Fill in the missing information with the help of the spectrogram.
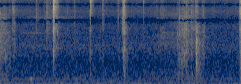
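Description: Near silence with a few faint, short clicks and a soft rustle near the end, from fingers handling small paper card pieces and sticky foam pads.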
